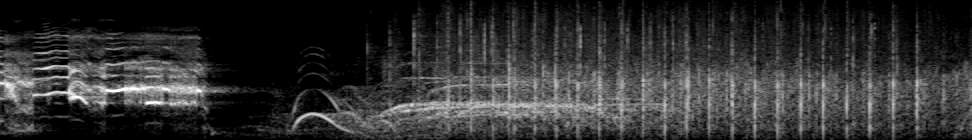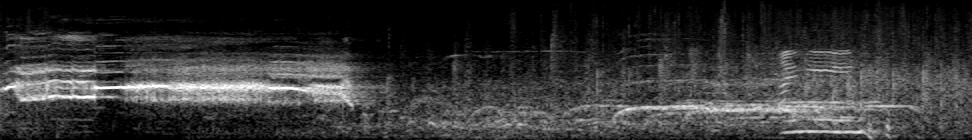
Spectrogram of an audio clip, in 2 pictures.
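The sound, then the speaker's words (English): A voice imitates the howl of the Shirsu monster as Aang airbends a fireball into its tongue: shrill, wavering wails in several loud bursts that rise and fall in pitch, set against a dense, crackling, rasping texture. “The Shirsu lets out a howl.”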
